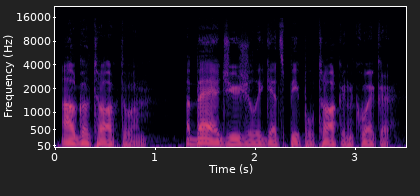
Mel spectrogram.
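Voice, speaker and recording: An actor playing a practical, wearily doubtful police officer in a radio drama, with a casual, blunt, wry delivery. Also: male voice, sits low, a little fast, a bit bright, no echo, clean studio sound.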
